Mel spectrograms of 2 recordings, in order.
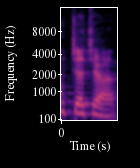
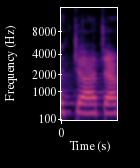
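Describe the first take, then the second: First: चचा with a short first vowel; dropped long vowel. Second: Said in the usual way. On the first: Shown as a demonstration. Teacher quoting a child, चचा with shortened vowel. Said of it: "स्वर का लोप कर दिया". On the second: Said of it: "बच्चा क्या कहता है".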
